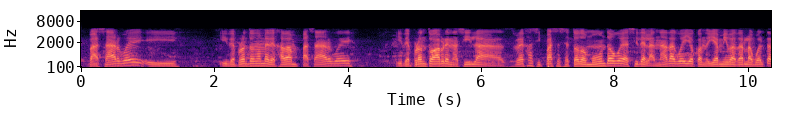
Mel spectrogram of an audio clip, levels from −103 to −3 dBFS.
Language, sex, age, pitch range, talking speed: Spanish, male, 20-39, 115-150 Hz, 215 wpm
